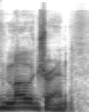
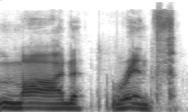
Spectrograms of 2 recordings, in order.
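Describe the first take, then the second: First: The word splits as mo plus drinth. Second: The word splits as mod plus rinth. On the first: "I would go Mo and then Drinth as the rest" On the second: "Not Mod Rinth"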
